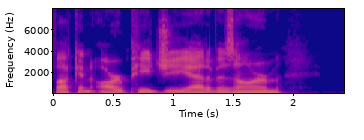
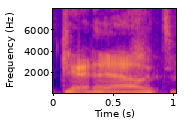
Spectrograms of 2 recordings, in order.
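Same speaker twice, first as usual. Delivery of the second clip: much louder get out; mock shout; 9 dB louder than usual. Imitating the cop ordering the kid out, a loud shout. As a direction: bark it at the kid. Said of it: "He goes".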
